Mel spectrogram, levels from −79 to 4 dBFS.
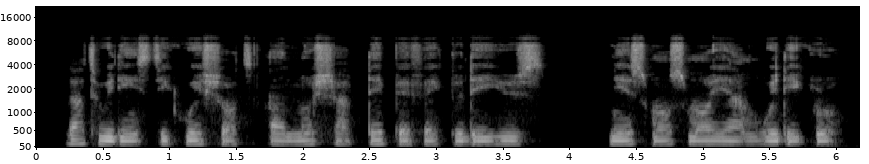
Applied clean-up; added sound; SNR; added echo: neural mask model DeepFilterNet 3.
